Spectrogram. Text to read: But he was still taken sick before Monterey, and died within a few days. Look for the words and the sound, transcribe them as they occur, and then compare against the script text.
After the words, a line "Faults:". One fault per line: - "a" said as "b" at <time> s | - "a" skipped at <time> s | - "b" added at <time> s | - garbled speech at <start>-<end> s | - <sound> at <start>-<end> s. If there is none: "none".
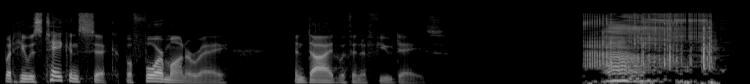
But he was taken sick before Monterey, and died within a few days.
Faults:
- "still" skipped at 0.4 s
- squeak at 5.8-7.4 s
